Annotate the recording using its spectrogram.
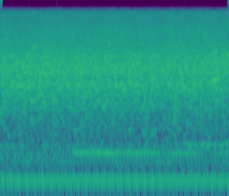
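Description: Steady low electrical hum with hiss from an amplified sound system. A faint held note comes in about a second in.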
